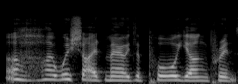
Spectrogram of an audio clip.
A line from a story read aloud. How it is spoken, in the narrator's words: sobbed the princess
